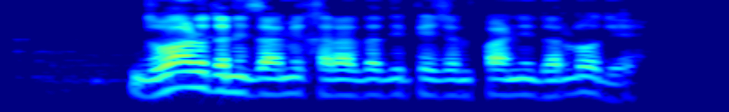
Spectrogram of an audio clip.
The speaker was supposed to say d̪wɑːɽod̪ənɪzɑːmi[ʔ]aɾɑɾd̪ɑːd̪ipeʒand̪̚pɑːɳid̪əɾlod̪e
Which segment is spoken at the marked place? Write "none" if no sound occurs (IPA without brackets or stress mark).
q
